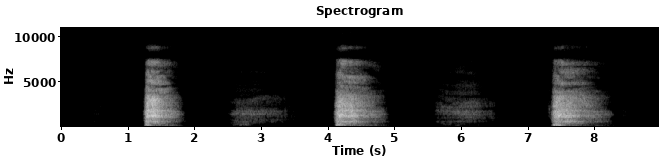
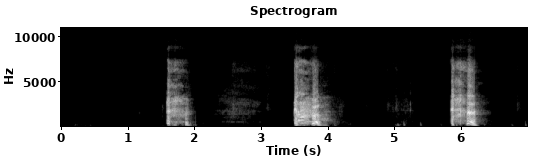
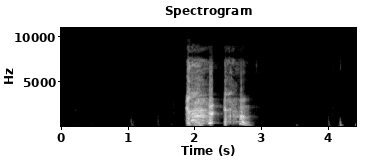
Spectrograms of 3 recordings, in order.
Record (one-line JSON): {"exhalation_length": "9.0 s", "exhalation_amplitude": 21833, "exhalation_signal_mean_std_ratio": 0.32, "three_cough_length": "7.0 s", "three_cough_amplitude": 29137, "three_cough_signal_mean_std_ratio": 0.29, "cough_length": "4.4 s", "cough_amplitude": 30163, "cough_signal_mean_std_ratio": 0.31, "survey_phase": "beta (2021-08-13 to 2022-03-07)", "age": "45-64", "gender": "Male", "wearing_mask": "No", "symptom_none": true, "smoker_status": "Never smoked", "respiratory_condition_asthma": true, "respiratory_condition_other": false, "recruitment_source": "REACT", "submission_delay": "1 day", "covid_test_result": "Negative", "covid_test_method": "RT-qPCR", "influenza_a_test_result": "Unknown/Void", "influenza_b_test_result": "Unknown/Void"}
